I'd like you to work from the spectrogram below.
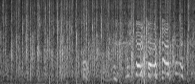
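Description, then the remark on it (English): An audience at a book event at Unity Books in Wellington, on a cold, winterish day, breaks into steady, dense applause lasting several seconds, many hands clapping at once, with a few voices calling out in the crowd near the end. “Who were you clapping for”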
